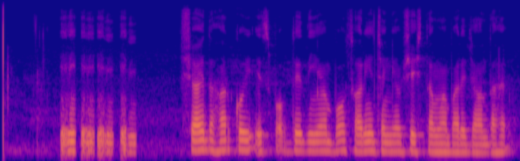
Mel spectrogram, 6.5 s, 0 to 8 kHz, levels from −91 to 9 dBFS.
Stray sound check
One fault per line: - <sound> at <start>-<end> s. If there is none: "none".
- laugh at 0.8-1.7 s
